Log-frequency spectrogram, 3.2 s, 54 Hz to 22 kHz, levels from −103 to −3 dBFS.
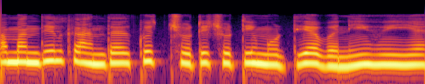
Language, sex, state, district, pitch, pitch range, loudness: Hindi, female, Maharashtra, Washim, 245 Hz, 225-260 Hz, -11 LUFS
